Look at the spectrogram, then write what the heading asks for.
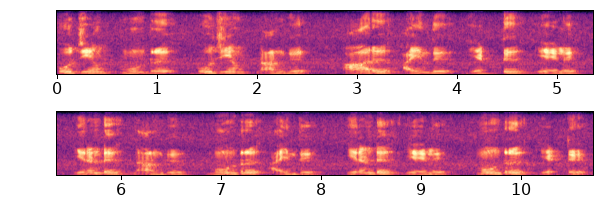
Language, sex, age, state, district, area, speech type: Tamil, male, 45-60, Tamil Nadu, Thanjavur, rural, read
